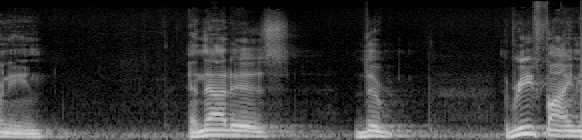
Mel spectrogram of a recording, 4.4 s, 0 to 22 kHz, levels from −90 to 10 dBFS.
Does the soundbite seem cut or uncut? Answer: uncut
